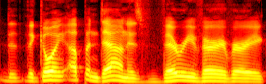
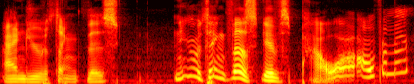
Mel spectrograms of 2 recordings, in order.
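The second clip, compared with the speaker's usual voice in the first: Bane impression; 13 semitones higher, slower than usual. Demonstrating how Bane talks, slow and swooping. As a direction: swing the pitch like a villain's speech. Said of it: "That's how Bane talks".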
